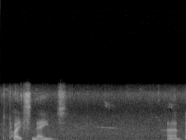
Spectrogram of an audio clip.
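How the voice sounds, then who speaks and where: A man guides a meditation in a fairly low voice. He goes very slowly, setting out short, measured phrases with long pauses between them. Faint outdoor nature sounds sit behind him. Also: monotone, darkish tone, a little hiss or hum. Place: outdoors among trees.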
